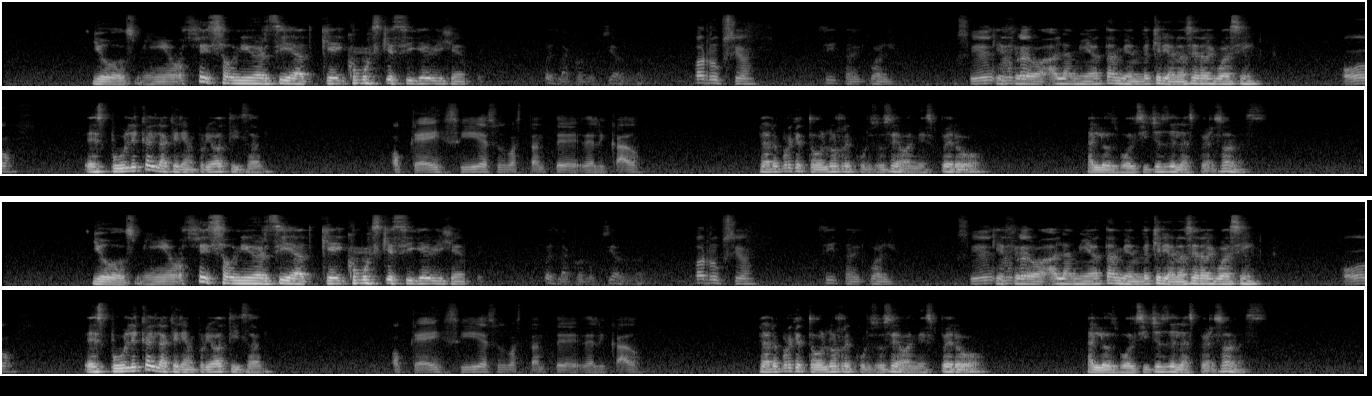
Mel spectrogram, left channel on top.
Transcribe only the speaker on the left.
Corrupción.
Sí,
nunca.
Oh,
ok, sí, eso es bastante delicado.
